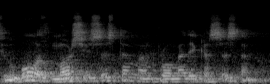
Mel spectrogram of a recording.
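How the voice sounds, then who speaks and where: Someone with a Syrian Arabic accent speaks amid noticeable background noise and audible room echo. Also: man. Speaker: cardiologist. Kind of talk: award acceptance speech. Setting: stage with audience at awards ceremony. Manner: halting, many fillers.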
